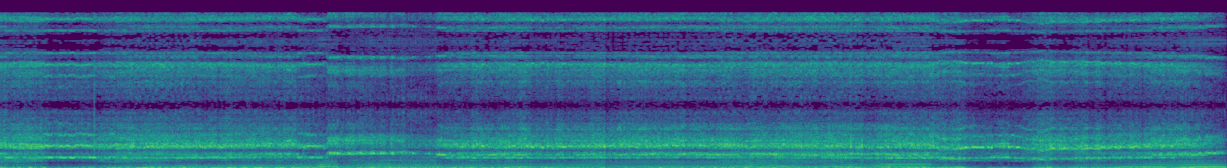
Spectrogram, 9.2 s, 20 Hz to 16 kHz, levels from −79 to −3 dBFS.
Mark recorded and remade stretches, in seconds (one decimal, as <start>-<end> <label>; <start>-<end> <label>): 0.0-1.0 recorded; 1.0-1.5 remade; 1.5-5.4 recorded; 5.4-6.7 remade; 6.7-9.2 recorded

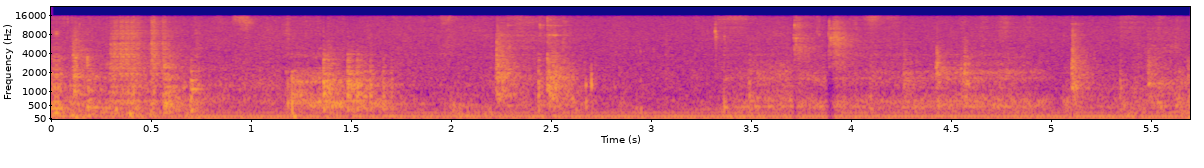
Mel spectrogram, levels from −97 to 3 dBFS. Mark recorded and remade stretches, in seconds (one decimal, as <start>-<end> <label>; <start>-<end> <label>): 0.0-5.7 recorded

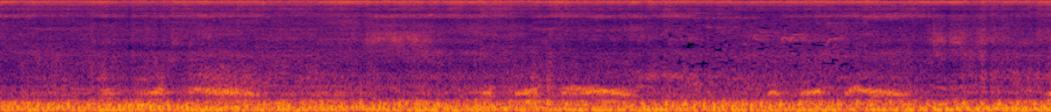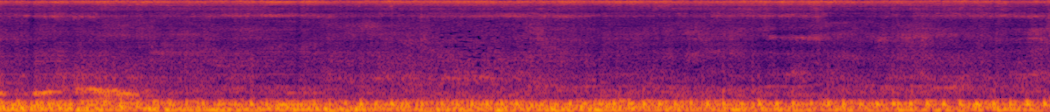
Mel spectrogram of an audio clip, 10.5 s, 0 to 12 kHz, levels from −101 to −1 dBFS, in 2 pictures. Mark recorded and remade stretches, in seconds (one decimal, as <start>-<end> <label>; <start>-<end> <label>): 0.0-3.3 remade; 3.3-4.3 recorded; 4.3-7.4 remade; 7.4-7.9 recorded; 7.9-10.5 remade

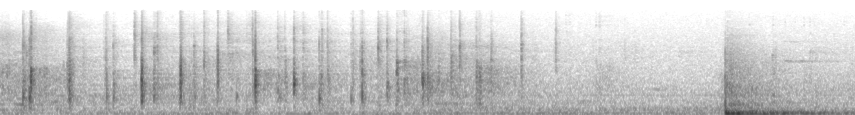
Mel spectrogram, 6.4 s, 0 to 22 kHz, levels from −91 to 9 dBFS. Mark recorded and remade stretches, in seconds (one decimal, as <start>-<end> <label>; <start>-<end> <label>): 0.0-0.5 recorded; 0.5-3.1 remade; 3.1-6.4 recorded

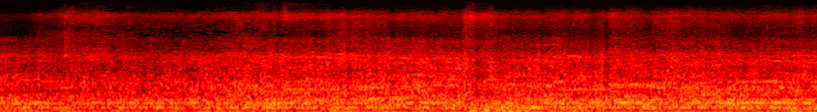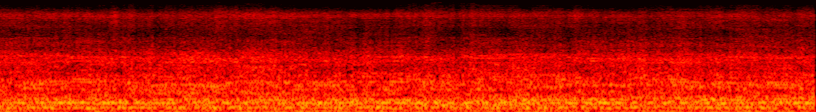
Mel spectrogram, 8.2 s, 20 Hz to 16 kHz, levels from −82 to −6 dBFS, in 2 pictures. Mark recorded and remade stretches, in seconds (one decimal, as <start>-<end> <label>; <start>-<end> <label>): 0.0-0.5 remade; 0.5-1.4 recorded; 1.4-8.2 remade

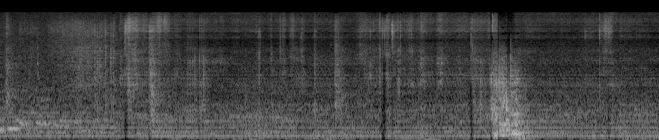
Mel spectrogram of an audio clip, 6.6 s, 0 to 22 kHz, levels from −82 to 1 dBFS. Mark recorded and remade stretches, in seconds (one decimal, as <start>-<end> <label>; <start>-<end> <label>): 0.0-1.2 recorded; 1.2-6.6 remade

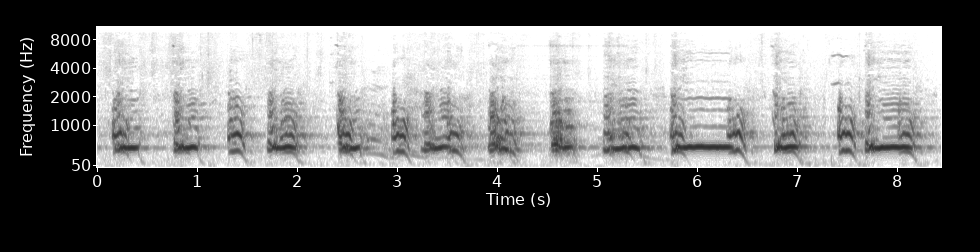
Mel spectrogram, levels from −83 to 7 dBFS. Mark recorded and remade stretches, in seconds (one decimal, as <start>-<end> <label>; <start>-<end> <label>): 0.0-4.2 recorded; 4.2-5.3 remade; 5.3-8.4 recorded

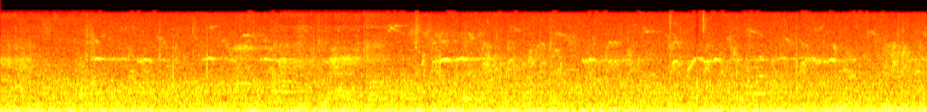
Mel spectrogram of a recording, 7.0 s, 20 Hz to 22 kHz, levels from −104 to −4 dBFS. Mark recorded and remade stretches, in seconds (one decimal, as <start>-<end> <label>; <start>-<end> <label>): 0.0-0.7 remade; 0.7-2.1 recorded; 2.1-2.9 remade; 2.9-7.0 recorded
